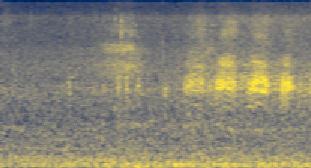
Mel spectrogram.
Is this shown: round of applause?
no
